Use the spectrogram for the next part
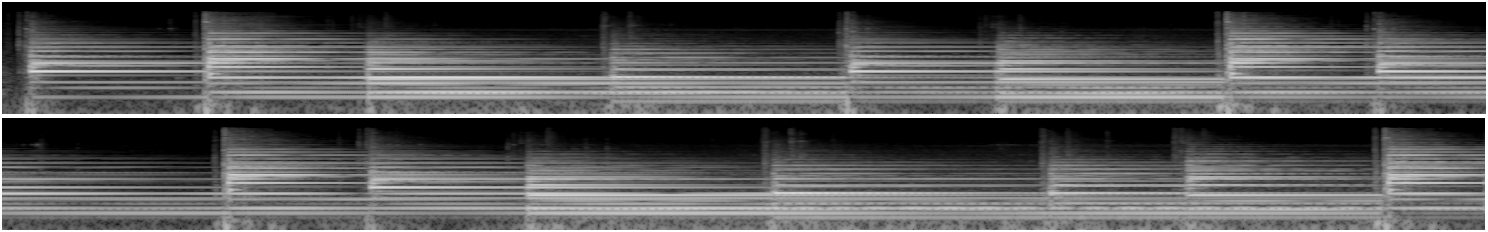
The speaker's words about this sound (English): Well, actually, let's hear a little bit of it again. The sound of the bells from atop the MetLife Tower, which Bill Fontana is using as kind of source material for this sound sculpture tomorrow.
